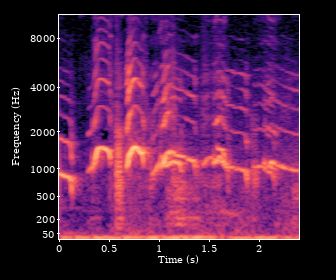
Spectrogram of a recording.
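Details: Pack of one-month-old Rottweiler puppies filmed close up, howling in turn: a drawn-out tonal howl dipping and levelling, then wavering rising-falling notes and a long slightly descending wail, with a brief noisy yelp in between.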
